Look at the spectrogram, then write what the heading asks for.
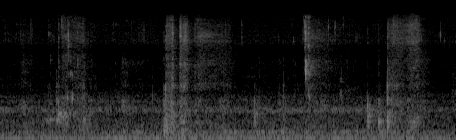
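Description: A person chewing soft food with the mouth closed: faint wet mouth sounds and a few soft clicks, spaced out over the few seconds.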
